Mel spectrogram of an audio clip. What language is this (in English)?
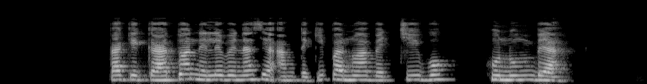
Yaqui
